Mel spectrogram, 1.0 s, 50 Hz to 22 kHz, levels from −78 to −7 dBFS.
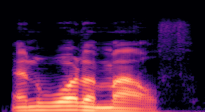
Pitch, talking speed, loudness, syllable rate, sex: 105 Hz, 235 wpm, -15 LUFS, 4.4 syllables/s, male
